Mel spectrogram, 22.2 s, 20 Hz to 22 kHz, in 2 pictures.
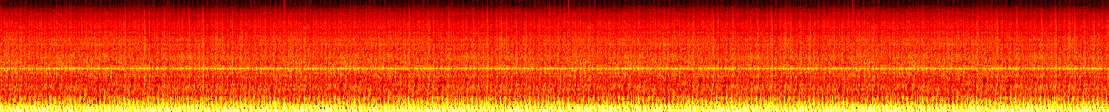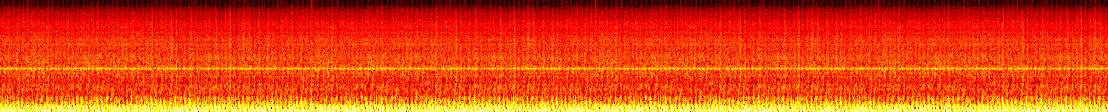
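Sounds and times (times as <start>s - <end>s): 
minigun fire: 0.0s - 22.1s.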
